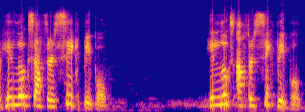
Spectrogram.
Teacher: Remember the intonation, right? It goes down because you are not reading questions.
